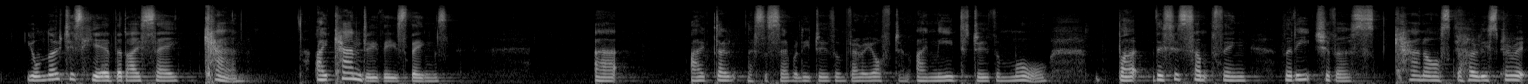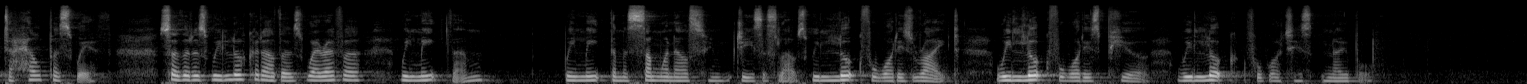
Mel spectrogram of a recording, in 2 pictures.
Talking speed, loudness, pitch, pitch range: 160 wpm, -27 LUFS, 180 Hz, 165-200 Hz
